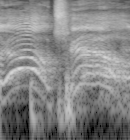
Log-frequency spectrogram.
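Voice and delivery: high strangled yelp, held back; stifled scream. Retold or imitated. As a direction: yell without really yelling. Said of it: "you don't wanna scream, but you go".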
